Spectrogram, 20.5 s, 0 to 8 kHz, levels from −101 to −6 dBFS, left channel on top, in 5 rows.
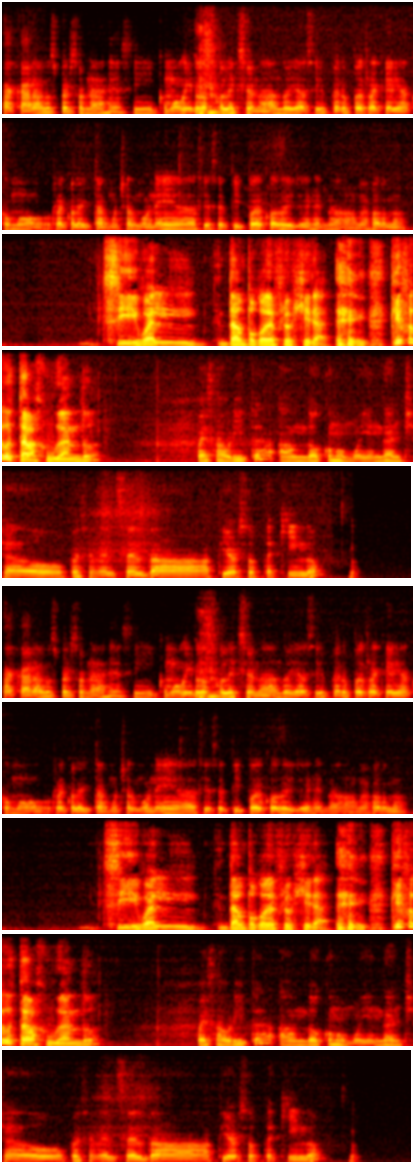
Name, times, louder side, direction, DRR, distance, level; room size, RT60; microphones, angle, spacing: voice 1, 0.0-8.1 14.3-19.6, left 2 dB, 55° left, 1.2 m, -39 dB
voice 2, 9.0-13.3 14.1-14.2, left 5 dB, 75° left, 0.7 m, -29 dB
6.0 x 2.4 x 2.9 m
head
